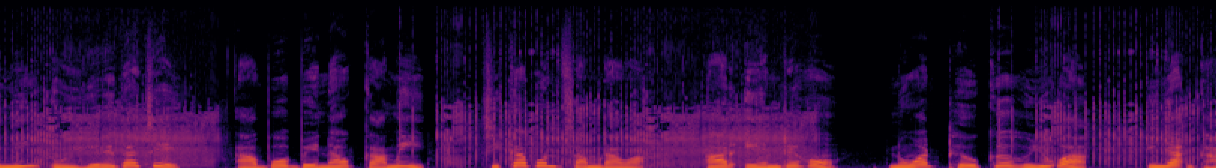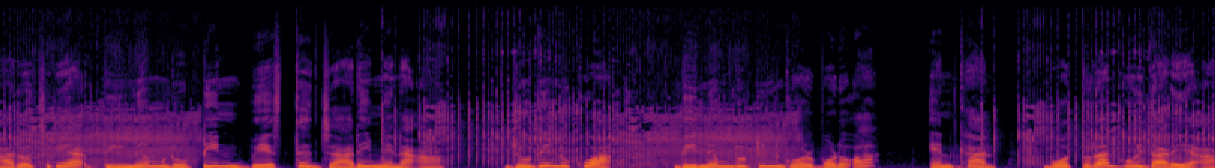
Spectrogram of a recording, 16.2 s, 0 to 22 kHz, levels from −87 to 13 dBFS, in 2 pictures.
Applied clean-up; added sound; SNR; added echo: none; Fart; 19 dB; none.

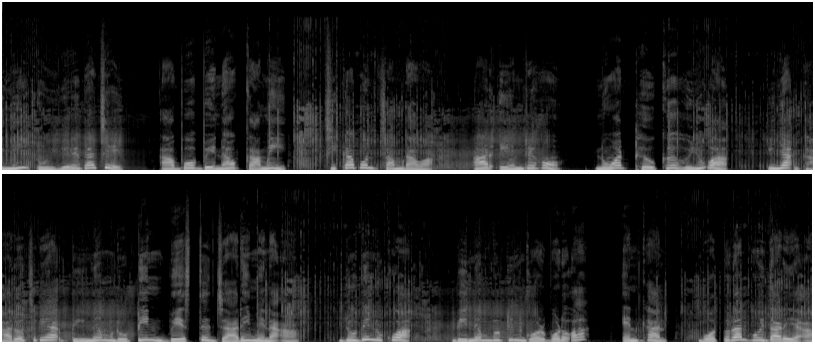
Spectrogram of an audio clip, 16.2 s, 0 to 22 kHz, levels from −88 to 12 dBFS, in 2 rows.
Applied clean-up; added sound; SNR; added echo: neural mask model RNNoise.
